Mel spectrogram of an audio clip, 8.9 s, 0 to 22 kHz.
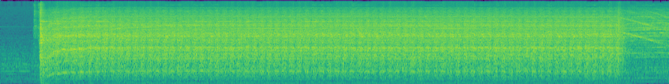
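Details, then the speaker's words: Mazda RX-8 race car with a newly installed JDM Renesis rotary engine, first start attempt with fuel disabled (fuel relay and pump fuse pulled). Starter engages sharply and spins the engine evenly for eight seconds without catching. Starter working fine. "sounds like the starter is working good which is nice and all the rest of our stuff is on at least here"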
